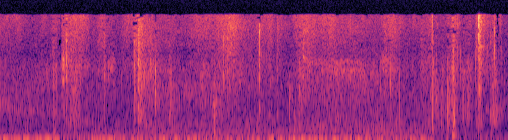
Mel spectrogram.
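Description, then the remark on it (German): Faint, distant footsteps tap irregularly along a hard corridor floor, set against a steady low hum, with no voices present. “Das sind nicht mal meine Schritte. Das sind Schritte ganz von fern. Diese Schritte enden an diesem Gang.”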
